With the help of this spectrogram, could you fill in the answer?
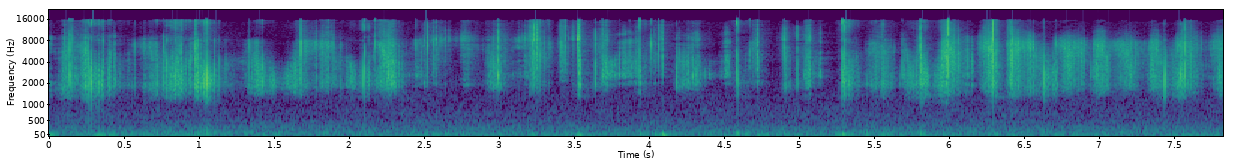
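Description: Fingers wearing metal thimbles tap and scratch directly on the domed woven-metal grille of a large condenser microphone. A dense, continuous stream of sharp, bright metallic clicks and rasping scrapes, almost all high-pitched with very little low end. Each tap dies away almost instantly, with louder bursts standing out from the steady scratching.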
